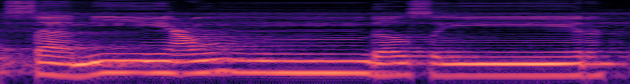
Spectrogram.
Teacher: Domah tanwin bertemu dengan ba. Kemudian domah tanwinnya ini melebur menjadi huruf mim.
